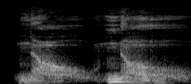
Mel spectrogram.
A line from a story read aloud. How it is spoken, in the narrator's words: whispered Daphne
